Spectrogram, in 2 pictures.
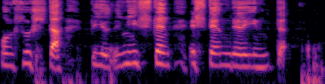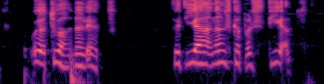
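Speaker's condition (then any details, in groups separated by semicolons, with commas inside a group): Cerebral palsy; caused by not breathing for first 45 minutes of life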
